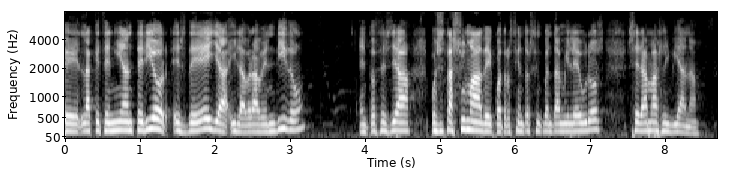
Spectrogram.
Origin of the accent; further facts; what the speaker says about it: Cantabria, Spain; pues aquí pasa lo mismo, que yo soy de Cantabria.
